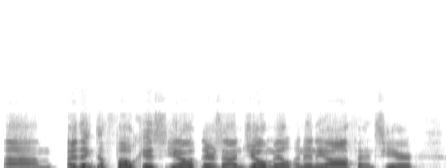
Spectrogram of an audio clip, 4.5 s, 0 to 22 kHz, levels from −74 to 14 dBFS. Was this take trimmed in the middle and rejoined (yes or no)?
yes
